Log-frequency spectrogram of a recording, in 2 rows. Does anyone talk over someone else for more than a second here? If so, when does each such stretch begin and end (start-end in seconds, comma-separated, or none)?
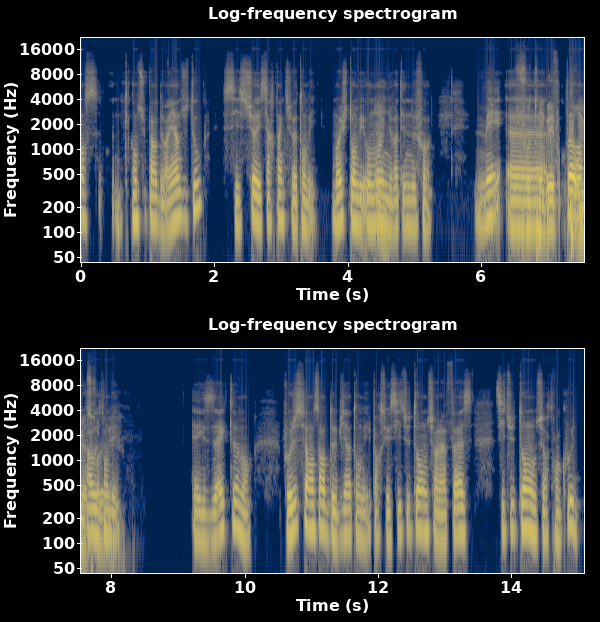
6.1-8.1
